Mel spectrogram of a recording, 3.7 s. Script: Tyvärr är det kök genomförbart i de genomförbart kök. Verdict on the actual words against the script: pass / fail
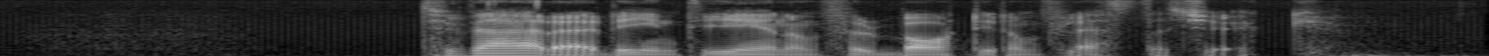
fail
